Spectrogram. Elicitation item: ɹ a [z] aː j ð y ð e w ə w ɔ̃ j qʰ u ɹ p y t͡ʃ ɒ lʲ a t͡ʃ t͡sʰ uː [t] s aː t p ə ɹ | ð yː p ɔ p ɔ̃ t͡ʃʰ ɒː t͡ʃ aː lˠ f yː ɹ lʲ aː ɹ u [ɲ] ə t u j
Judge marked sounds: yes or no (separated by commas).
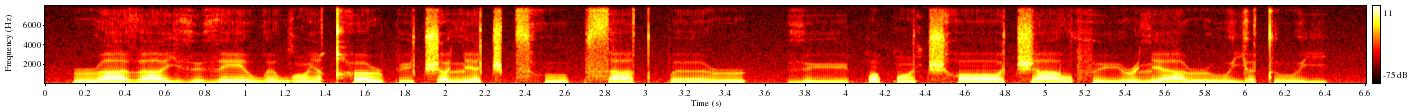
no, no, no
